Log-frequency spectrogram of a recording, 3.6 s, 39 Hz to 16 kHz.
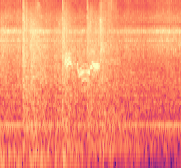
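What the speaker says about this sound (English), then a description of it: "More penetrating shots from these SU-76s" SU-76 tank guns firing in a tank battle video game, several sharp cannon reports at irregular intervals over a constant low engine rumble and battlefield noise.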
